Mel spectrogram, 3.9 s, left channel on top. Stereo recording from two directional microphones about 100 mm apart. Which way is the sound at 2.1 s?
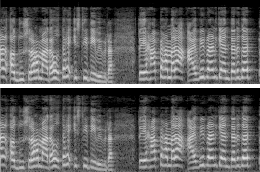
45° left (ahead or behind).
